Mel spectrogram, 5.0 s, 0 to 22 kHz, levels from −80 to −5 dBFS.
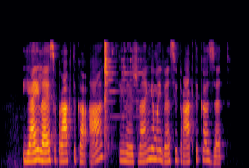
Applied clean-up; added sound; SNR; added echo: none; Glass; 3 dB; none.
